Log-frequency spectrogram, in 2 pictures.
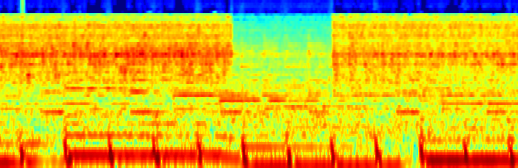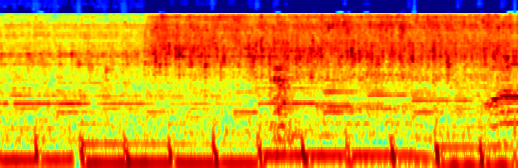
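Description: Steady, loud sizzling of chicken frying in hot oil in a pan, close up and continuous, with faint clinks of utensils.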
